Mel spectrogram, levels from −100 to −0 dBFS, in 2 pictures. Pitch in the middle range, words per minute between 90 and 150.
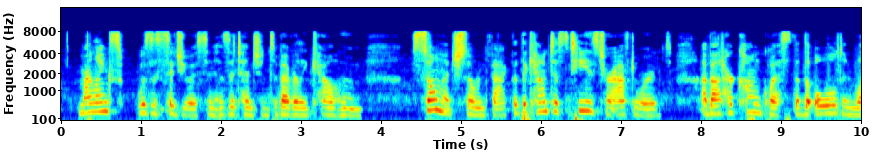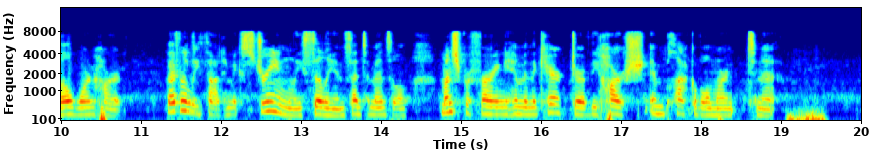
No: high, 195 Hz; average, 145 wpm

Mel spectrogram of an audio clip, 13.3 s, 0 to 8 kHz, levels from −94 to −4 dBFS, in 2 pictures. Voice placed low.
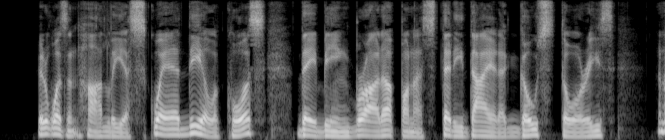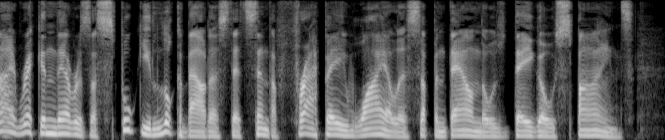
Yes: low, 105 Hz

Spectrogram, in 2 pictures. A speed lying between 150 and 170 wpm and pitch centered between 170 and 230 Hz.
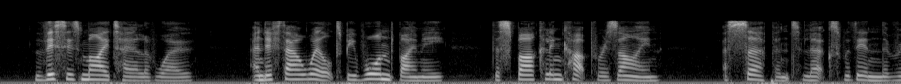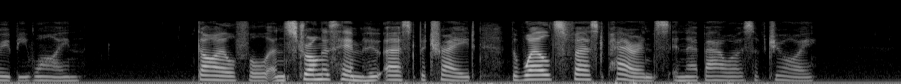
No: average, 140 wpm; high, 190 Hz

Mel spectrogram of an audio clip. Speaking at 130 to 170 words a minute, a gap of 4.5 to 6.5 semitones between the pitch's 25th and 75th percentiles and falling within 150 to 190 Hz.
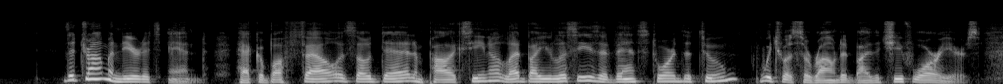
No: average, 155 wpm; average, 4.9 semitones; low, 130 Hz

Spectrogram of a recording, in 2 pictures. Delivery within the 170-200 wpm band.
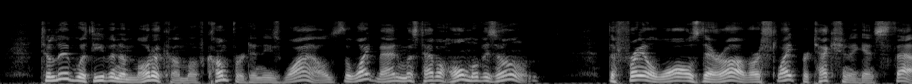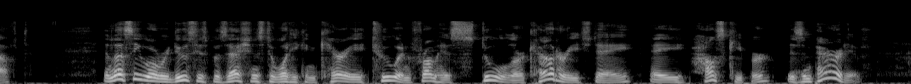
Yes: average, 190 wpm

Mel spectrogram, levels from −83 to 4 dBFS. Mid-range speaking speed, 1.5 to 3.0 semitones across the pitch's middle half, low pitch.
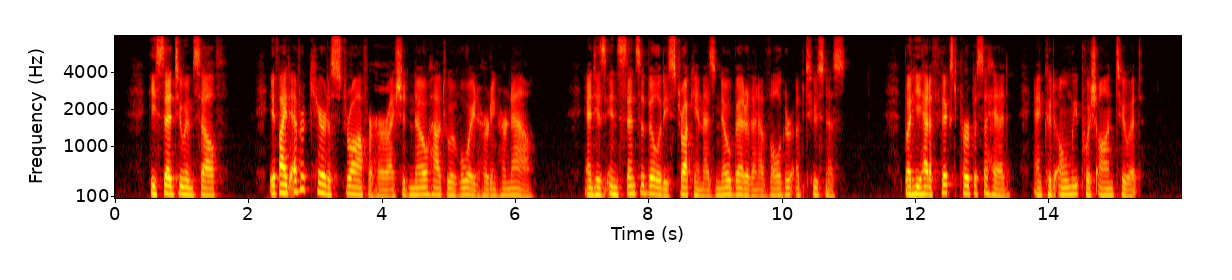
Yes: average, 175 wpm; average, 2.7 semitones; low, 125 Hz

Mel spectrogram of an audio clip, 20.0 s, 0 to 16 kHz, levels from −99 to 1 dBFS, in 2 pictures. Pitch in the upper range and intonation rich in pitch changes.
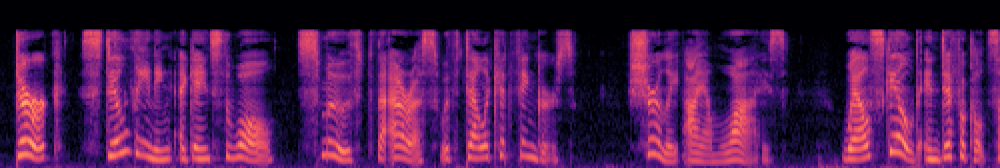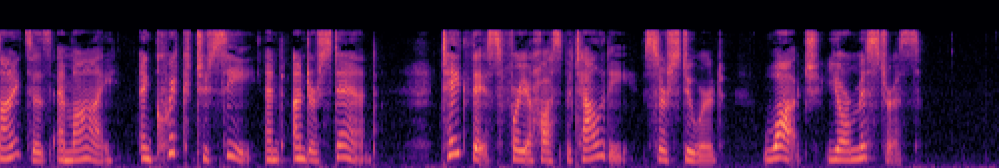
Yes: high, 230 Hz; wide, 6.2 semitones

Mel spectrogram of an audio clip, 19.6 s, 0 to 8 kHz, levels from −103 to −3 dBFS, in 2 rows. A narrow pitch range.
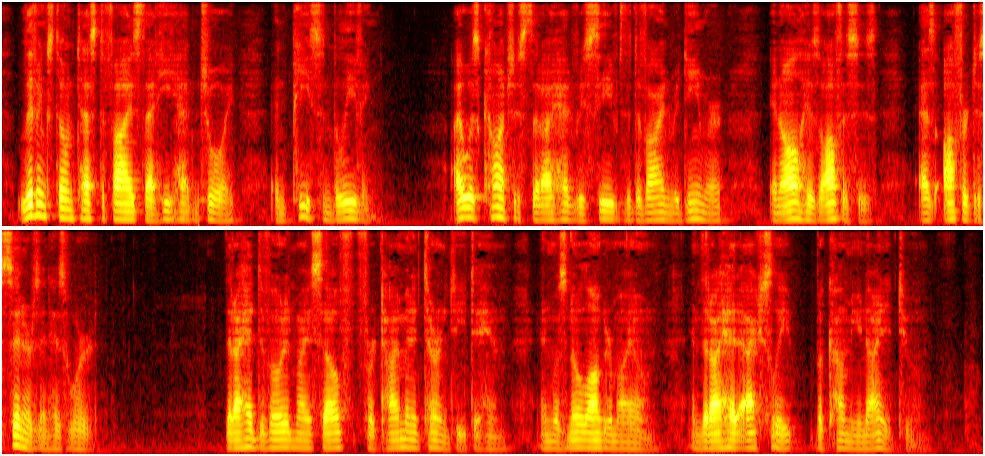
Yes: narrow, 2.3 semitones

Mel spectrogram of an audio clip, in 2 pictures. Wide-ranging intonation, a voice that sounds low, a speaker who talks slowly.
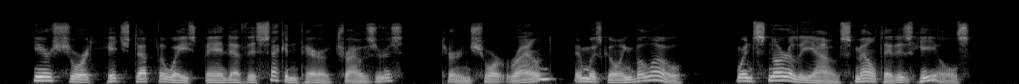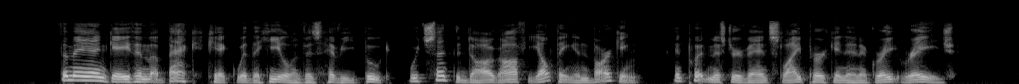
No: wide, 6.3 semitones; low, 105 Hz; average, 160 wpm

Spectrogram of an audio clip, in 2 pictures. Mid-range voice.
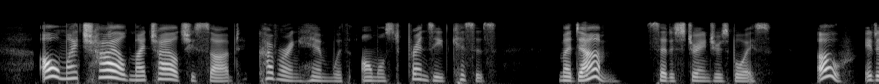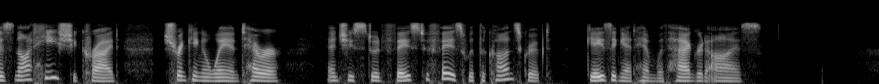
Yes: medium, 175 Hz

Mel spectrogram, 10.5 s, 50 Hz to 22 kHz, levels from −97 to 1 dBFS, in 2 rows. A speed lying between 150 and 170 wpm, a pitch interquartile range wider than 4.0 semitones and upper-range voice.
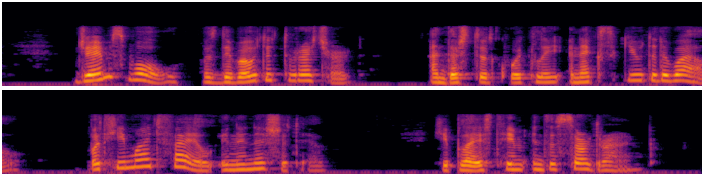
No: slow, 135 wpm; average, 5.1 semitones; high, 215 Hz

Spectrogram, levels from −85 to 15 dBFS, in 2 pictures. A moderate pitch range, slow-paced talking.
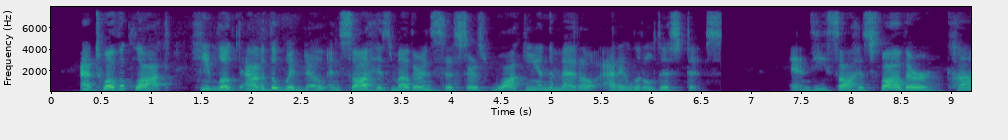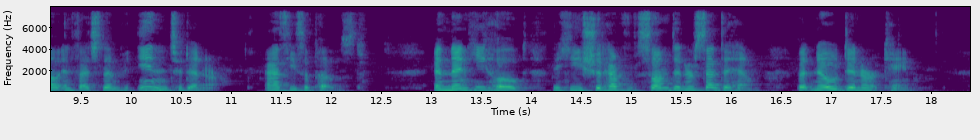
No: average, 3.9 semitones; average, 175 wpm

